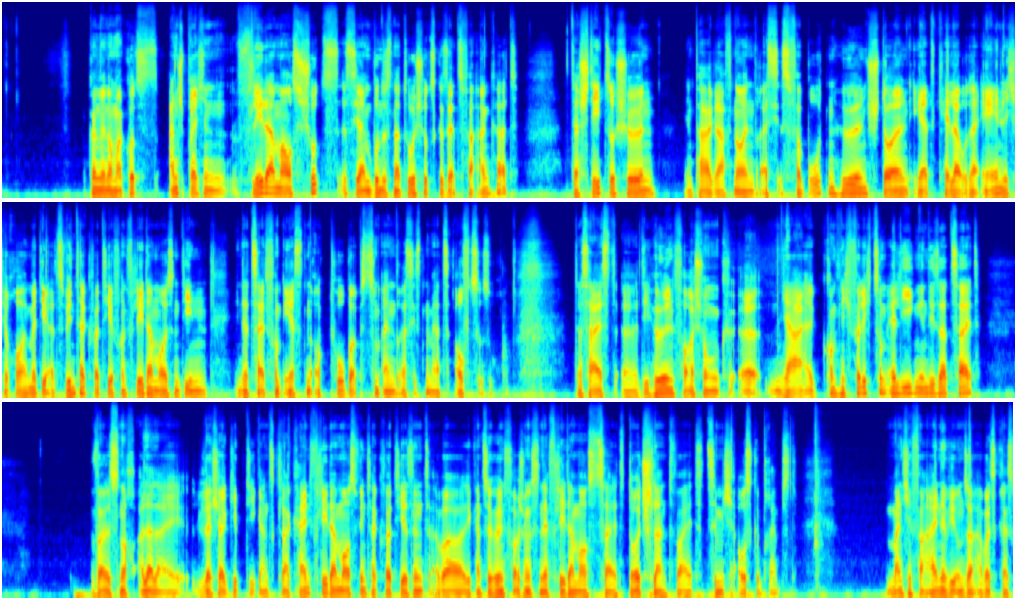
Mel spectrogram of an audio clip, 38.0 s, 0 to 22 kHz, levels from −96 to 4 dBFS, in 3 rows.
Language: German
